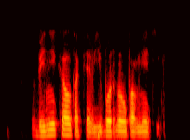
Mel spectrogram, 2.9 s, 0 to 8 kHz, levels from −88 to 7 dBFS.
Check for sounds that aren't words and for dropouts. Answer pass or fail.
pass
